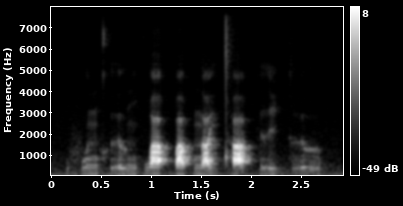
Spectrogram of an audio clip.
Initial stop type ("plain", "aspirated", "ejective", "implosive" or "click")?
aspirated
